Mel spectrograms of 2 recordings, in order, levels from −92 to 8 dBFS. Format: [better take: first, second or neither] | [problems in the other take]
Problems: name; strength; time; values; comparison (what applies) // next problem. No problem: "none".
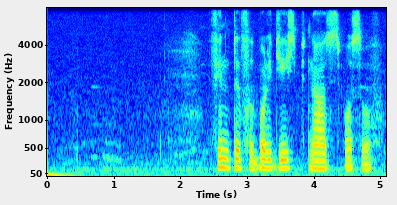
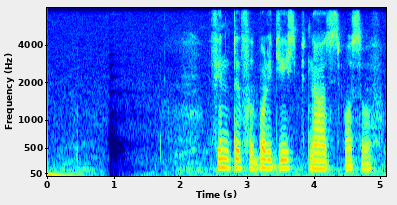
first | noise reduction (neural mask model Resemble Enhance denoiser)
